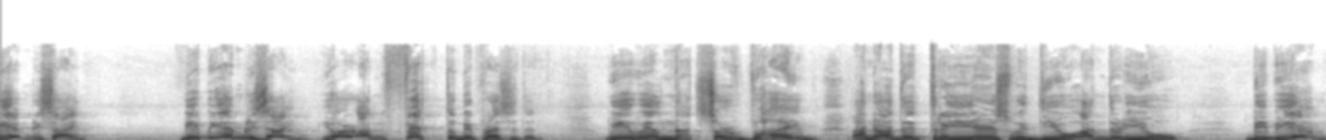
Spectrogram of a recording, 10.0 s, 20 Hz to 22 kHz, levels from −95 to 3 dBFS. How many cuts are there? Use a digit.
0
